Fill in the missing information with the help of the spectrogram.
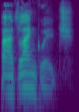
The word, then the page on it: bad language: British English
